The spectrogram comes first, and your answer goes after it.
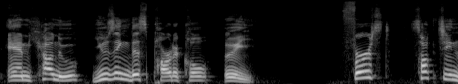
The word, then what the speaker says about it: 의: So in this lesson we learned about the particle 의, as well as how it's pronounced as 에, and how to use it.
